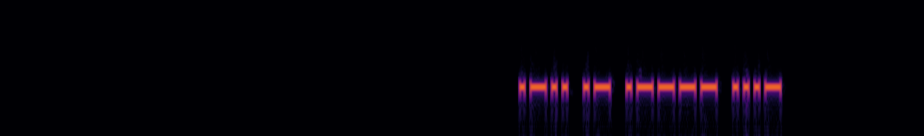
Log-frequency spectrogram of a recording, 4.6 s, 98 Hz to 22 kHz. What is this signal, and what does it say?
Morse code, heard as a keyed tone, about 43 wpm, 700 Hz. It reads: LA1V
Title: DXCC-100 Call Signs - 4 Characters - Repeated 3x - 45wpm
